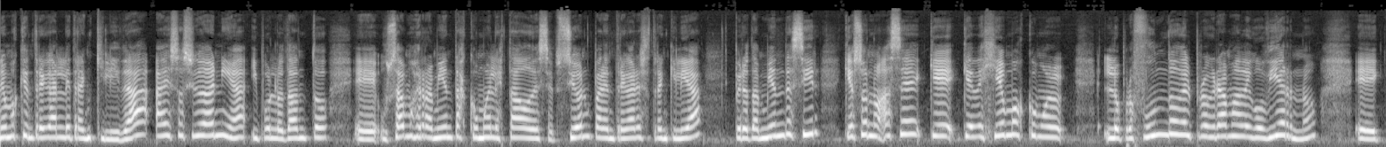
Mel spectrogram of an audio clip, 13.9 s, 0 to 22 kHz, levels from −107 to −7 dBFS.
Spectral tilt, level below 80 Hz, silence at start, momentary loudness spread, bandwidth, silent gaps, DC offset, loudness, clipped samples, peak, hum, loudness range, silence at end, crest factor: -3.5 dB/octave; -56 dBFS; 0 s; 5 LU; 16 kHz; none; under 0.1%; -17 LUFS; under 0.1%; -2 dBFS; none; 1 LU; 0.05 s; 14 dB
